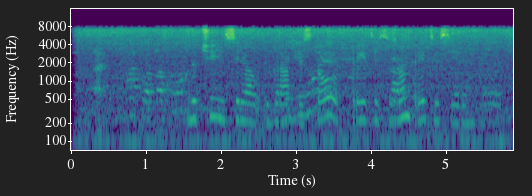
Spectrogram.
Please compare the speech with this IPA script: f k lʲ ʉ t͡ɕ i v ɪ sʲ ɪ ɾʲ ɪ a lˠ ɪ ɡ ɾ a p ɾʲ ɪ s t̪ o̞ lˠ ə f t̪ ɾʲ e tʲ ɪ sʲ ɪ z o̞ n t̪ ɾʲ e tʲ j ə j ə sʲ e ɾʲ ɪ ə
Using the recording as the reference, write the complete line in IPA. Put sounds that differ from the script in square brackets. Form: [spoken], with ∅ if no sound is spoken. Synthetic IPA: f k lʲ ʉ t͡ɕ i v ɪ sʲ ɪ ɾʲ ɪ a lˠ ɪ ɡ ɾ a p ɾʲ ɪ s t̪ o̞ lˠ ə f t̪ ɾʲ e tʲ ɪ sʲ ɪ z o̞ n t̪ ɾʲ e tʲ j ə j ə sʲ e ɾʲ ɪ ə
